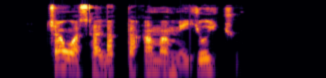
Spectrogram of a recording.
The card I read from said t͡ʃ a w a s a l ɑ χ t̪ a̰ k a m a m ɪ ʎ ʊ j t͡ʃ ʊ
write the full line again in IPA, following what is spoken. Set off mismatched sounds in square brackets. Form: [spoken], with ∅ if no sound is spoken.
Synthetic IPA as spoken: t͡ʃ a w a s a l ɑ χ t̪ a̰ [ʔ] a m a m ɪ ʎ ʊ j t͡ʃ ʊ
